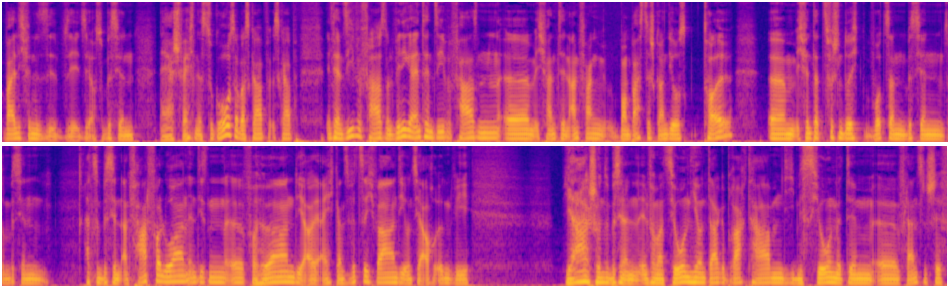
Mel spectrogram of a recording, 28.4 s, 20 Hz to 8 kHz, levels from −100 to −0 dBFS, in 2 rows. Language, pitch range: German, 90-105 Hz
